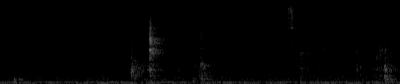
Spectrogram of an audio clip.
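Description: Near silence, with a few faint, brief taps and rustles as chopped bean sprouts are gathered by hand off a chopping board into a bowl.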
